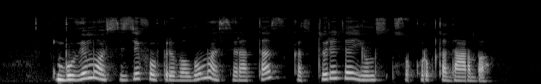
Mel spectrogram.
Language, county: Lithuanian, Utena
